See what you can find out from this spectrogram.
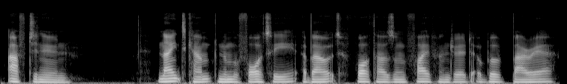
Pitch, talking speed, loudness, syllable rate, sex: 115 Hz, 115 wpm, -19 LUFS, 4.6 syllables/s, male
